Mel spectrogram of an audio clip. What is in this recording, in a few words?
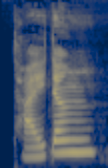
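taideng, desk lamp, mandarin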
